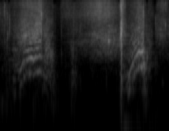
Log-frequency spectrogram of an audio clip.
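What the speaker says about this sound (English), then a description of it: "I'm not going to be able to zip this deck shut." Zipper dragged along an overfull card deck case, two distinct rasping pulls separated by a short pause, close and clear with no talk.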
